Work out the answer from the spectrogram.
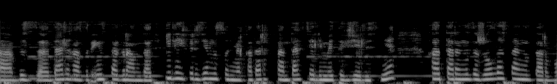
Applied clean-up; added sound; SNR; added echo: classical method Wiener filter.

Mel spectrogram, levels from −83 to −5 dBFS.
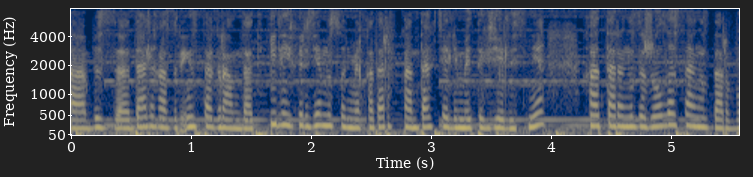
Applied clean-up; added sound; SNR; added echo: none; Organ; 14 dB; none.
